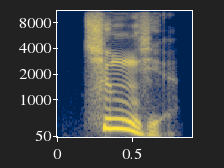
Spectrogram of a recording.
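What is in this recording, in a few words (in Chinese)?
"倾斜", Chinese; HSK6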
